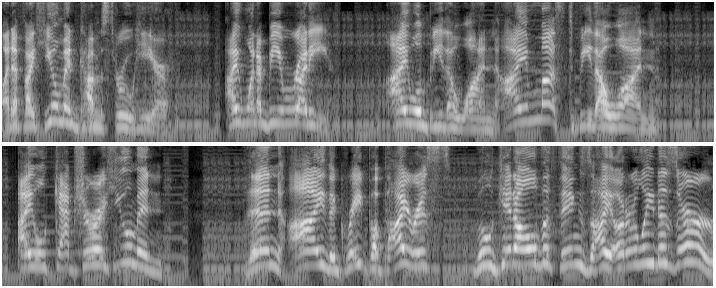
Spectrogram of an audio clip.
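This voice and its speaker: Over clear music in the background, a woman uses a put-on character voice at a moderate pace. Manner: pompous, loud, excitable.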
